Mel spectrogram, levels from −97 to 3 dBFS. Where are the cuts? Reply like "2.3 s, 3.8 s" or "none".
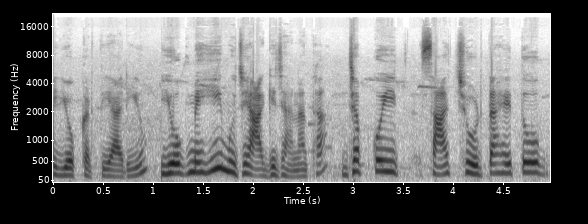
0.9 s, 2.8 s

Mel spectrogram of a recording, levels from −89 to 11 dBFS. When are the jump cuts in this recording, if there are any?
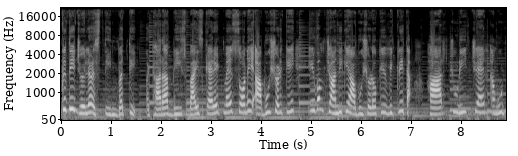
none

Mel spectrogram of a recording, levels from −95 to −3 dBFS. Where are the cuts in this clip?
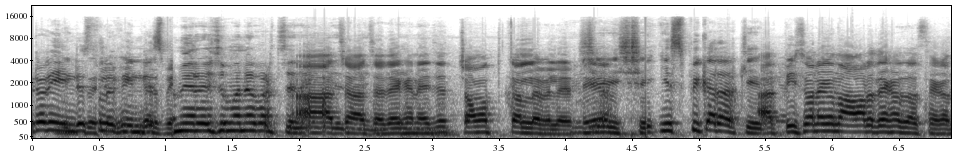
1.1 s, 4.6 s

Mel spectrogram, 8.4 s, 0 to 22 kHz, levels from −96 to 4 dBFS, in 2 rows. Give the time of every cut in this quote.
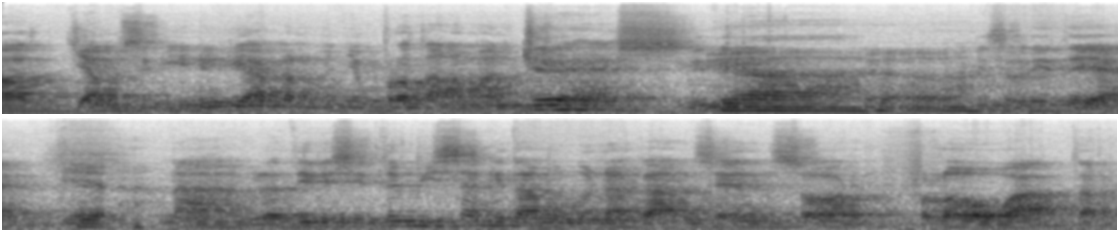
none

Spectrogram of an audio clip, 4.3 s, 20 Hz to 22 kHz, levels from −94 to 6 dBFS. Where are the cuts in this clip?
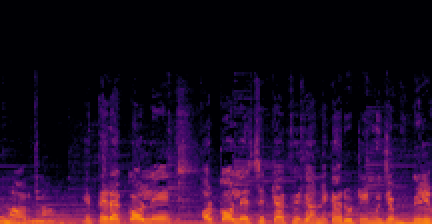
1.0 s

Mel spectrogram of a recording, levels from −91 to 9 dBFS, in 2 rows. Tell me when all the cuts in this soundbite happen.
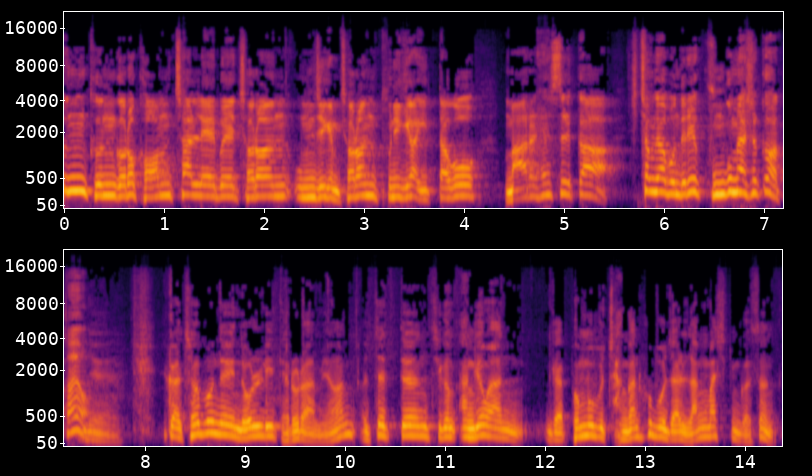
none

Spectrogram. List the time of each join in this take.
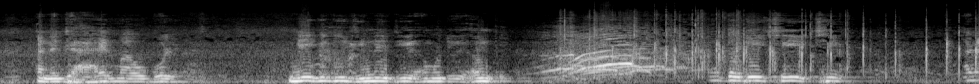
none

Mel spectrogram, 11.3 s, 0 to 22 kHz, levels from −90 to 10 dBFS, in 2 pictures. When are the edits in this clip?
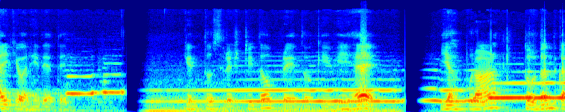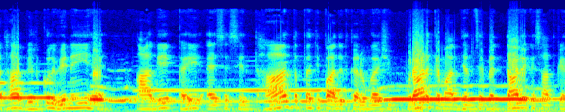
1.3 s, 4.1 s

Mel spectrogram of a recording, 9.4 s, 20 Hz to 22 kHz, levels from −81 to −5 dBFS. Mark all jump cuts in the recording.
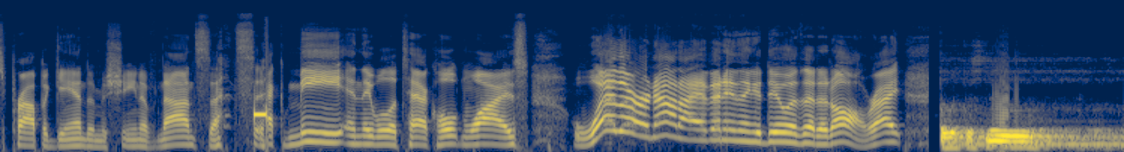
2.2 s

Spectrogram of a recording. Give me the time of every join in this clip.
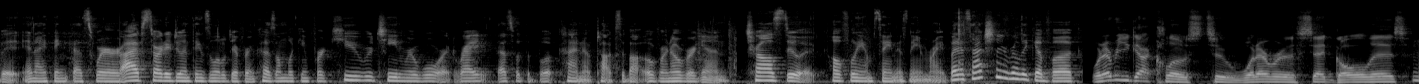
1.2 s, 7.4 s, 8.2 s, 10.8 s

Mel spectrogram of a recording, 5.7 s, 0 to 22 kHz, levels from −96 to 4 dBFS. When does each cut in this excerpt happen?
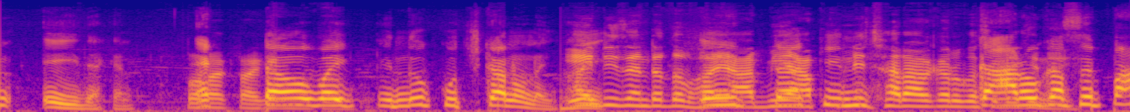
2.8 s

